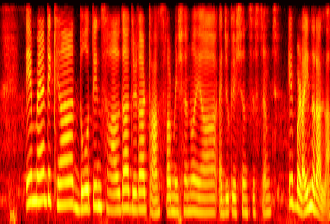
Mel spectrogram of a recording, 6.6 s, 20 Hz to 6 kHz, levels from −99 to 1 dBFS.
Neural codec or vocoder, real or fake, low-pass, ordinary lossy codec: autoencoder, 48 kHz, 32 numbers a frame, DAC-VAE, trained on Japanese speech; fake; 5.4 kHz; none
